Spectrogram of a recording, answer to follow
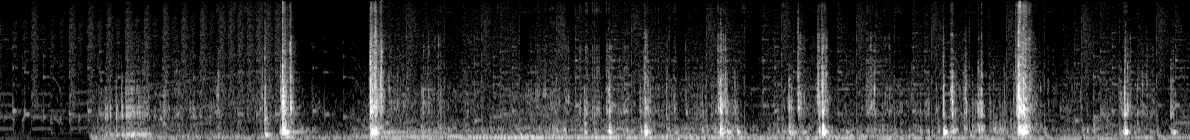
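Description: Irregular sharp clicks and knocks of plastic engine-bay parts, the diesel's intake duct and air filter housing, being pulled loose and lifted out, over background music.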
